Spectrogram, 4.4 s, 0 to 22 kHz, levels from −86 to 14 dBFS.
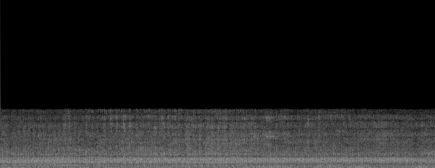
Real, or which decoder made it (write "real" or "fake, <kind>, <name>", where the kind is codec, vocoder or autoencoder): real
